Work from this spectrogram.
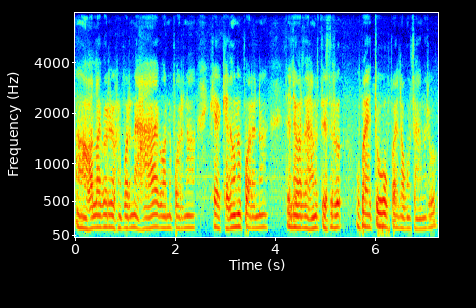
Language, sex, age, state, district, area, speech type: Nepali, male, 45-60, West Bengal, Darjeeling, rural, spontaneous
